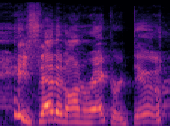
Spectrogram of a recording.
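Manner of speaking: laughing in disbelief, loud and high; can't believe he admitted it, laugh through it. Real, not acted. Laughing loudly at a guy who admitted nepotism on record.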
